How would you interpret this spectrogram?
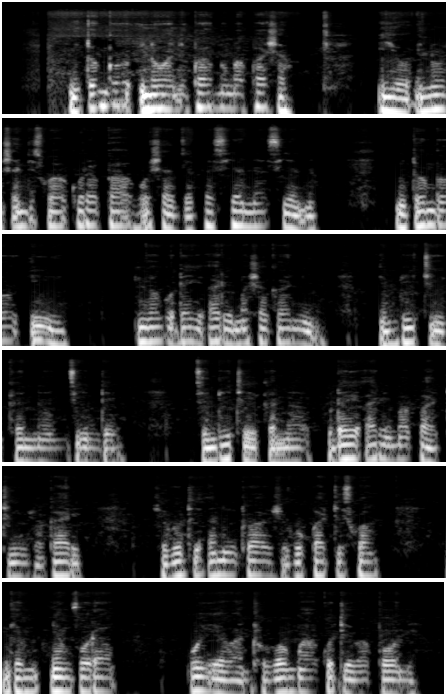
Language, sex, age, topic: Ndau, male, 25-35, health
